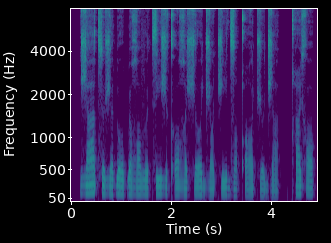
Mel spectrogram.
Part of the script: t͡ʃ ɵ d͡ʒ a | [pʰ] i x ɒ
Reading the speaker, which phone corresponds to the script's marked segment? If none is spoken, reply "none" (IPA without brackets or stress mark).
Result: qʰ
